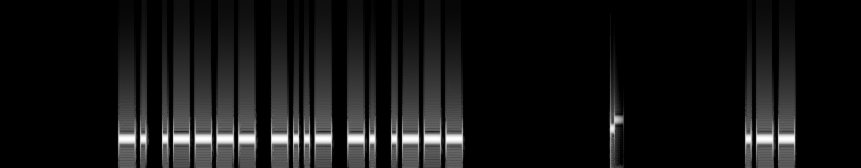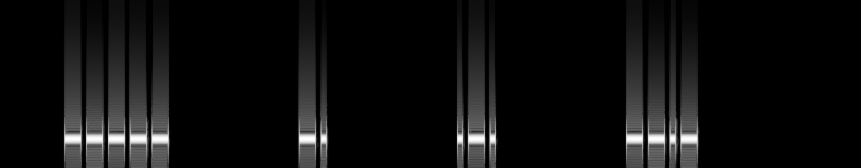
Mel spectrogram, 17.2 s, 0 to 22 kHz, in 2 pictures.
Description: Morse code, heard as a keyed tone, about 23 wpm, spaced as for 10 wpm, 700 Hz. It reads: N1XNJ W0NRQ
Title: USA Call Signs - 5 Characters - 8x Character Spacing - 22wpm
